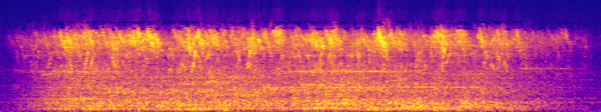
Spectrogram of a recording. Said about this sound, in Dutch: Het geluid van vogels.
